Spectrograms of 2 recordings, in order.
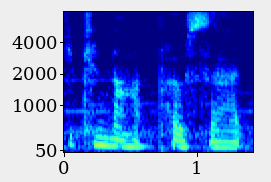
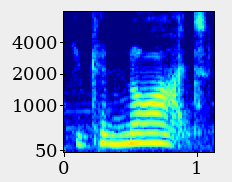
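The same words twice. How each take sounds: First: Whispered "You cannot post that" low and urgent; fierce low whisper, lower in pitch; hissed whisper. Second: Slow, firm "You cannot" said aloud; voiced, slower repeat of the warning. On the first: Retold or imitated. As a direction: whisper the warning at your husband. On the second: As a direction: spell it out slowly to him. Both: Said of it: "and I'm like".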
